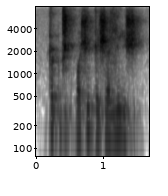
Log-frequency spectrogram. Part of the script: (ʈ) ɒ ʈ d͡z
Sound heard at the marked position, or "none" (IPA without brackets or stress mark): ʈ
